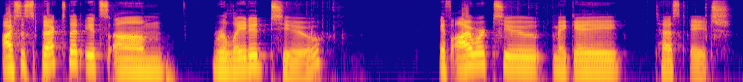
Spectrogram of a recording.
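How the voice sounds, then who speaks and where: A man thinking aloud casually as he programs on a livestream, halting and questioning himself as he mutters along. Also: fairly high pitch, bright, forceful tone, clean tone. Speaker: live-coding streamer, programmer.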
